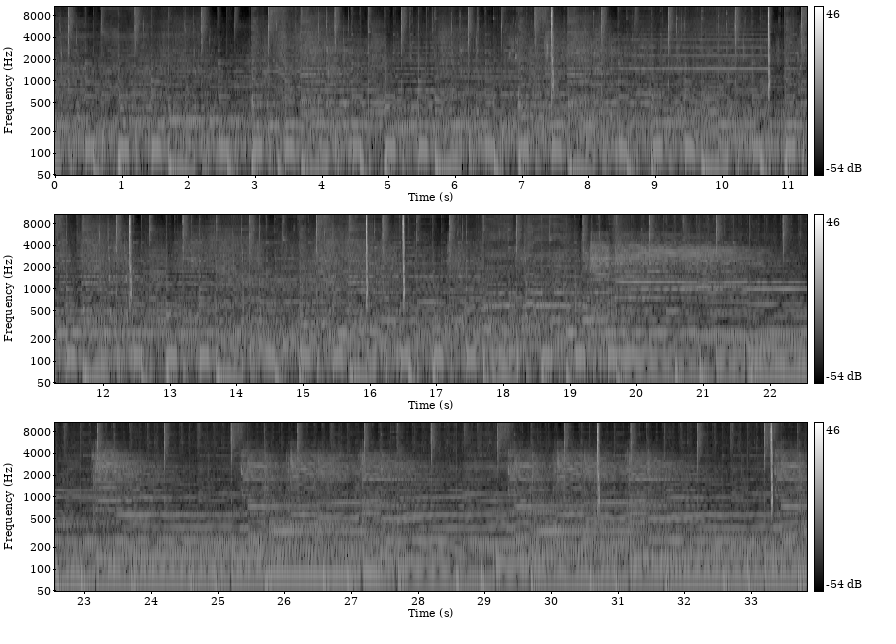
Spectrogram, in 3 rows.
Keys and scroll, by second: 1.0 ctrl+-, 6.5 F10, 9.0 typing, 18.2-23.6 typing, 25.0-26.2 typing.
